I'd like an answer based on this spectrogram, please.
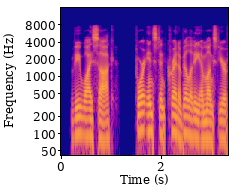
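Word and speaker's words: Weissach: Porsche's Fame test center say it like this V yck for instant credibility amongst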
